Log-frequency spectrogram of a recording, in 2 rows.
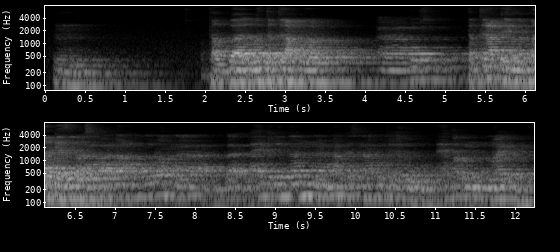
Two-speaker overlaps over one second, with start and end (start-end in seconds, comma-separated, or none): none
